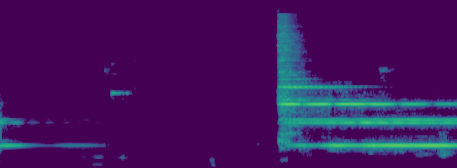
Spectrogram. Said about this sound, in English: Bit of a boring bell sound today, sorry about that. Try to get a better one next week.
